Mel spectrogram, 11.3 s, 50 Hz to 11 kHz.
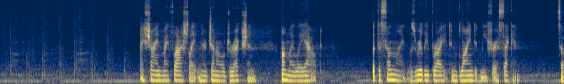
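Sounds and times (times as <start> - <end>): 
footsteps of someone running: 0.0 - 2.7
speech: 2.9 - 6.5, 7.5 - 10.5.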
